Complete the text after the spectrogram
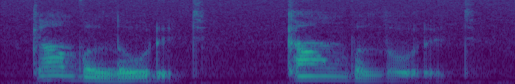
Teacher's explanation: We use the fast T or the flap T between when the letter T is between two vowel sound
